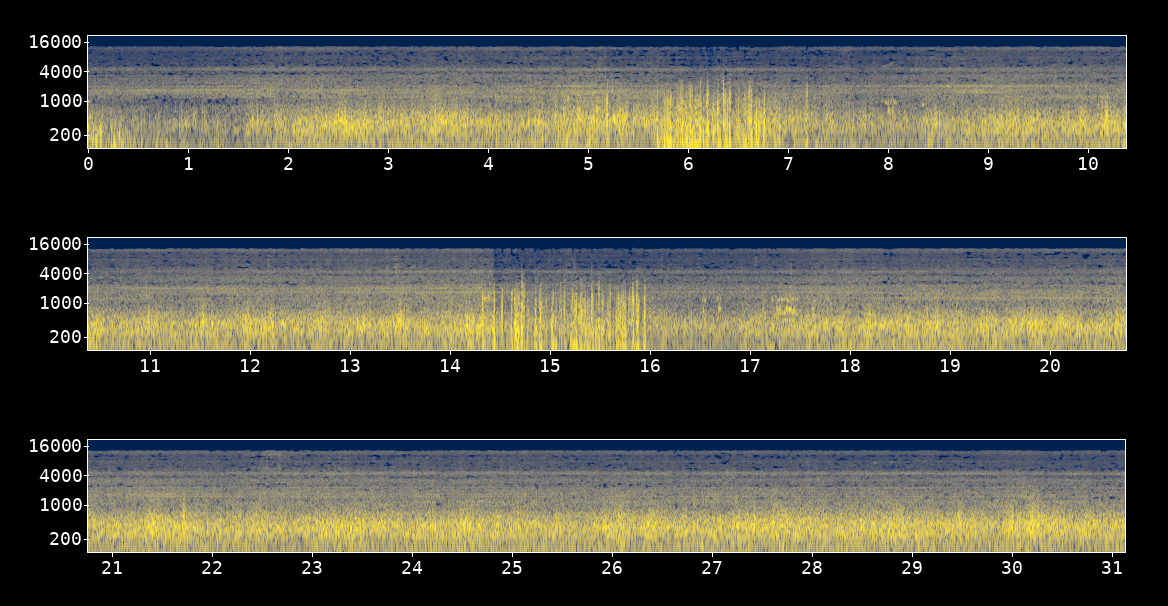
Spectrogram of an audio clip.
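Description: Small motorbike engine running steadily under way, with wind rushing over the microphone; the wind gets louder twice, briefly about six seconds in and again for a second or two around the middle.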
